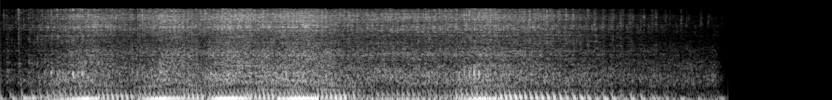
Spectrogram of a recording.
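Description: A motor running, its pitch wavering up and down, cut off abruptly near the end.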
